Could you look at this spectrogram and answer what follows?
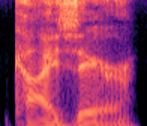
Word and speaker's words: Kassar: One man in particular, who called himself Kassar, pronounced Kaiser, was especially dangerous.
